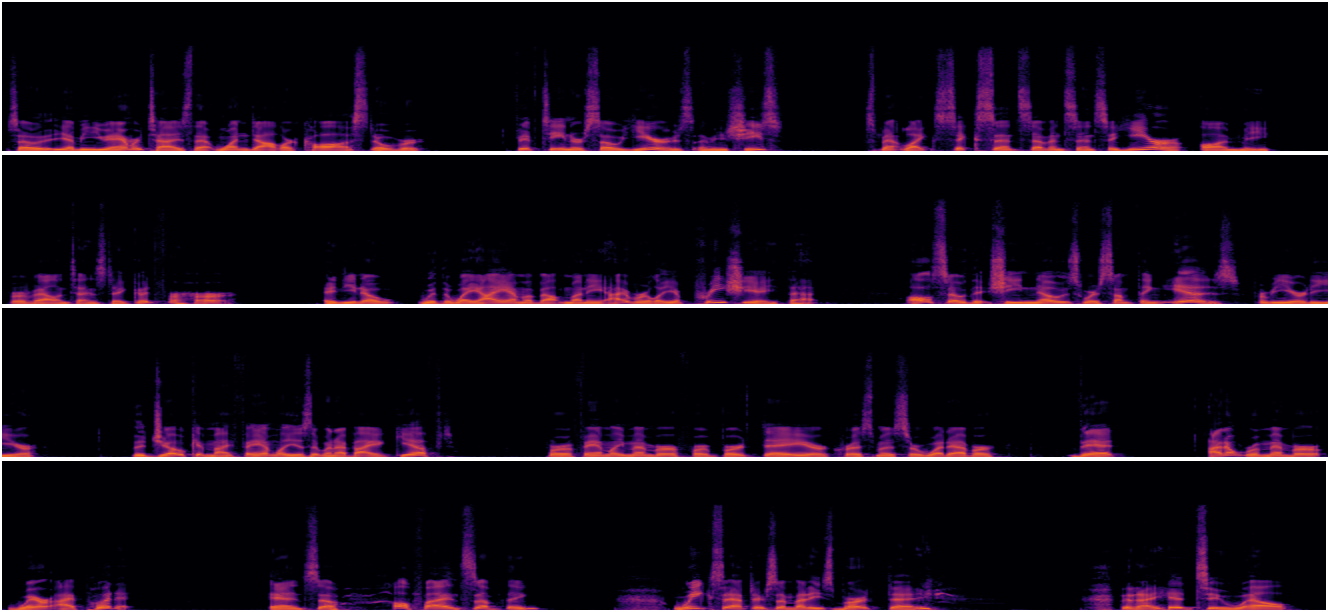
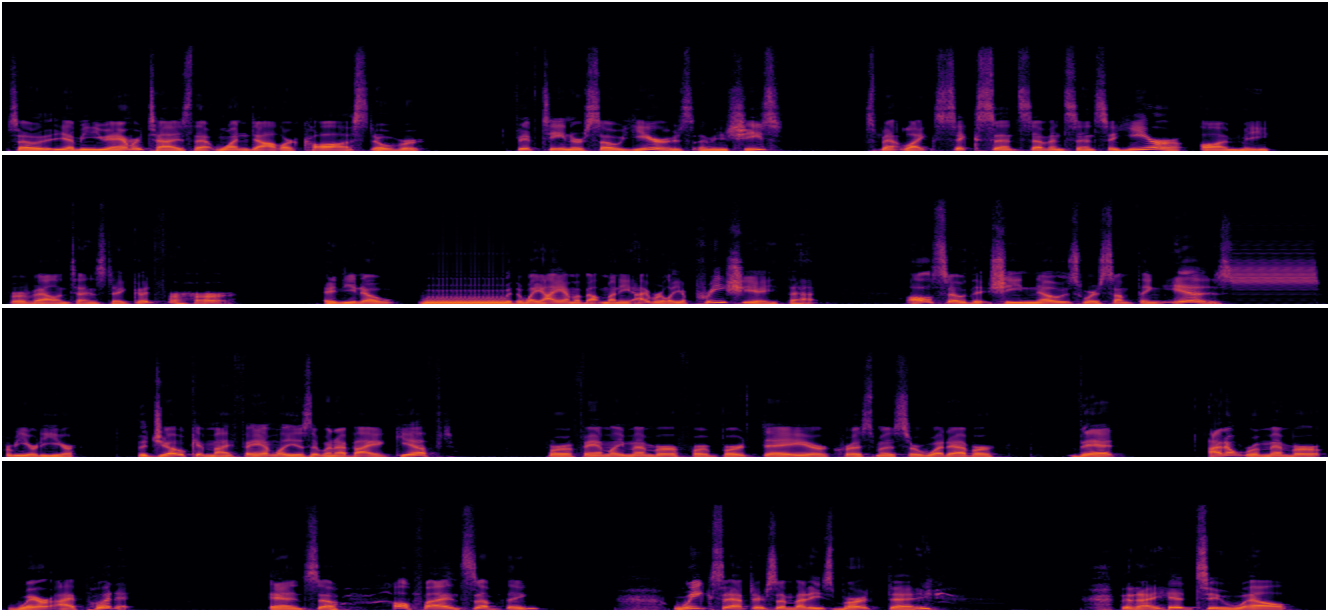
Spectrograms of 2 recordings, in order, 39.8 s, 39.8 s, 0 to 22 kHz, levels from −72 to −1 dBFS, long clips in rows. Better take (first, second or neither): first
